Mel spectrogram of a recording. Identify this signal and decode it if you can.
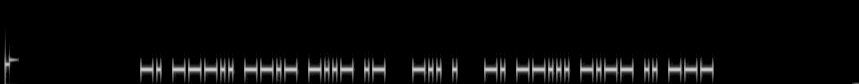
Morse code, heard as a keyed tone, about 31 wpm, 700 Hz. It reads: N8QXA DE N7YIO
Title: USA Callsign DE Callsign - 5 Characters - 30wpm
